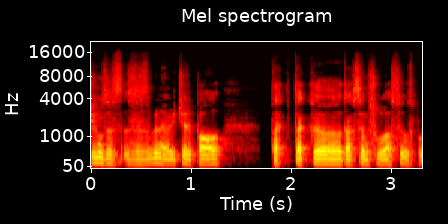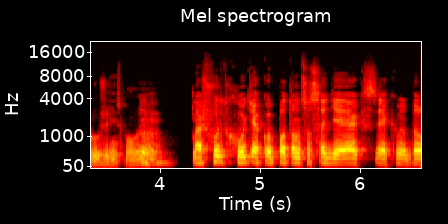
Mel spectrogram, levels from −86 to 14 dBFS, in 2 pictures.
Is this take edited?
no; 0 cuts

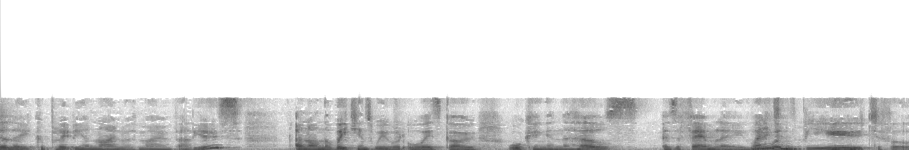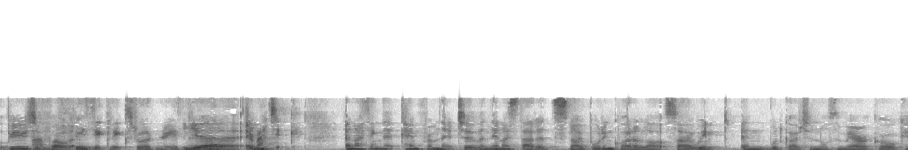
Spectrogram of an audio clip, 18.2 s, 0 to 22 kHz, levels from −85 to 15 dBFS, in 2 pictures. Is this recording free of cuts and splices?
yes; 0 cuts

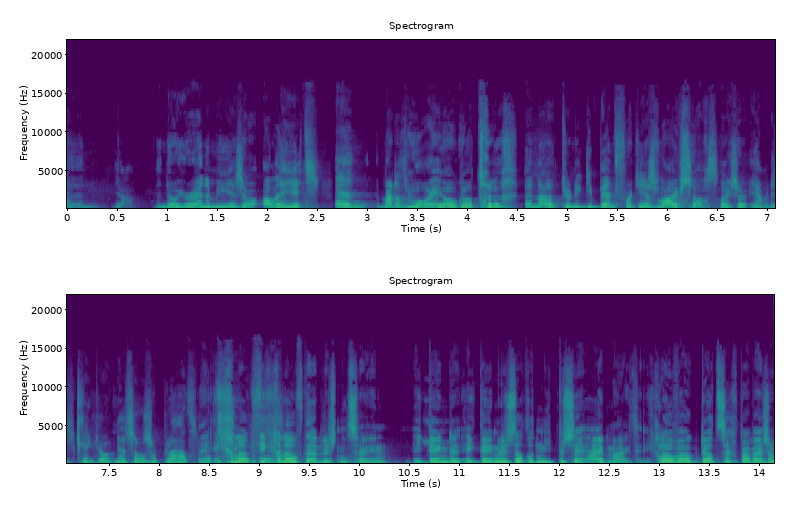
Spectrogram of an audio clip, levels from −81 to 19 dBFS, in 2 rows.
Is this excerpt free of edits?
no; 1 cut; at 2.6 s

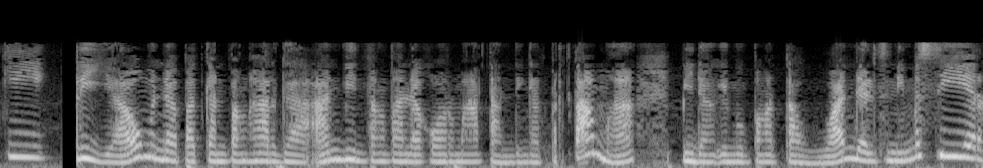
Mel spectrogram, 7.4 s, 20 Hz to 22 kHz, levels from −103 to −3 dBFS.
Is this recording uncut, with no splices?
yes; 0 cuts

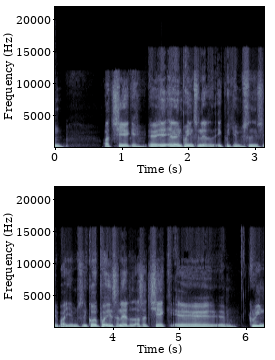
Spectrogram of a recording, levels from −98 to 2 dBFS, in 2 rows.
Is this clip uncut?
yes; 0 cuts

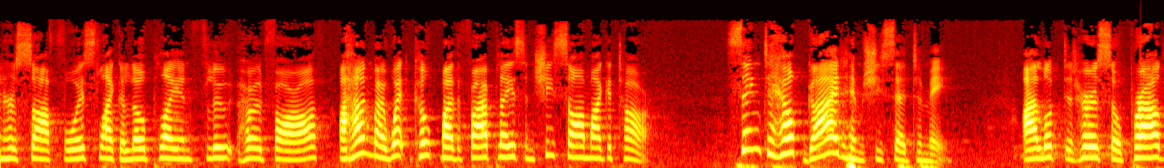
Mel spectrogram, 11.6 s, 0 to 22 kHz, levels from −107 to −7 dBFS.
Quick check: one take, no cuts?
no; 1 cut; at 3.3 s

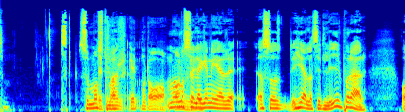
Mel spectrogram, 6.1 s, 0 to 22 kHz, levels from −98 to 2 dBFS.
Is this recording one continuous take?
no; 1 cut; at 1.0 s

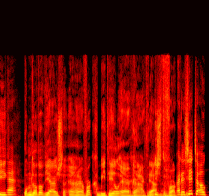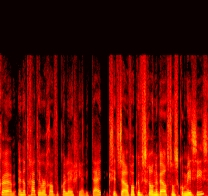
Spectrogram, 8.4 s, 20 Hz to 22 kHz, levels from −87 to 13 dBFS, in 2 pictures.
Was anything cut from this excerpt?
yes; 1 cut; at 6.2 s

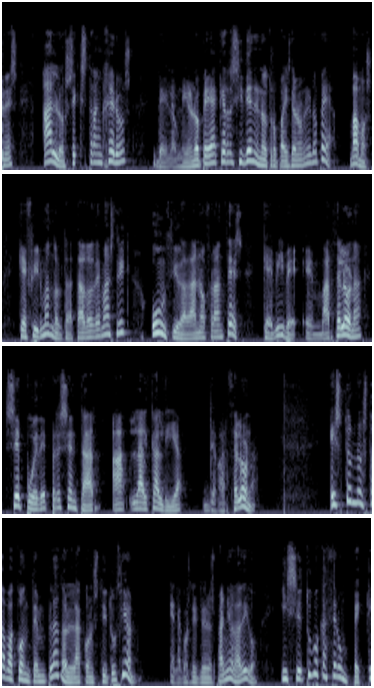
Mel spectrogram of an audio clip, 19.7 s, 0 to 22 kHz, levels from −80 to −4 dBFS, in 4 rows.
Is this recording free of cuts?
yes; 0 cuts

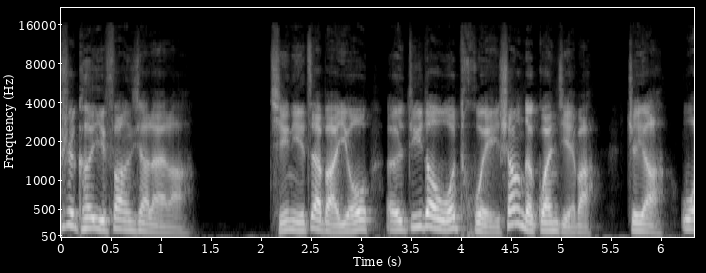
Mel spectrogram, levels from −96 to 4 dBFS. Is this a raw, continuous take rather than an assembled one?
yes; 0 cuts

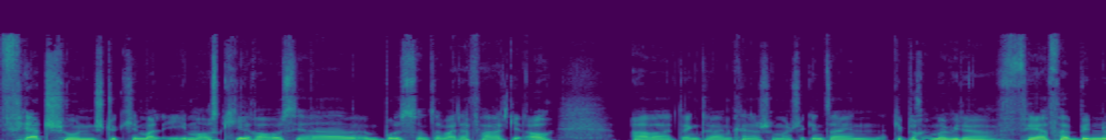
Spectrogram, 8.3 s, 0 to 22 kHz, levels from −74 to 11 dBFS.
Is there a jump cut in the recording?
yes; 2 cuts; at 5.5 s, 6.6 s

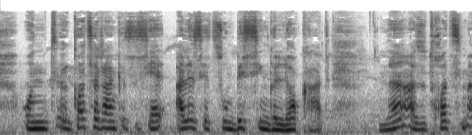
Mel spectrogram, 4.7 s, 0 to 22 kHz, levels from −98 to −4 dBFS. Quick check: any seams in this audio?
yes; 1 cut; at 3.8 s

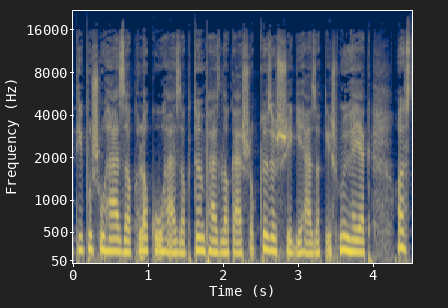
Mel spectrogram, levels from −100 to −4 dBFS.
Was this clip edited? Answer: no; 0 cuts

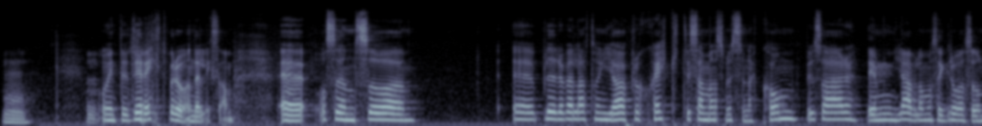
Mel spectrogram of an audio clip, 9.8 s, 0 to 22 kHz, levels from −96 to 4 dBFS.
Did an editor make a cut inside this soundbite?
no; 0 cuts

